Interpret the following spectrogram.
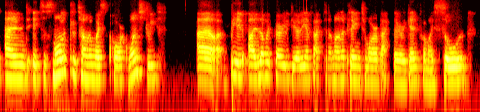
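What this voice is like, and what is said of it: Irish accent. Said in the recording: “as you can hear my accent, I'm Irish”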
